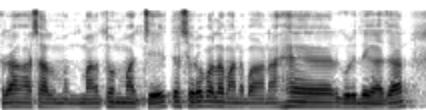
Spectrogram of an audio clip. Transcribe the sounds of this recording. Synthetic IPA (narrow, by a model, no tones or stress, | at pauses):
ɾaŋasalmanɛt̪onmad͡ʒet̪ɛsɔɾopalamanɛbanaɦɛɾɡuɾid̪eɡad͡ʒaɾ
